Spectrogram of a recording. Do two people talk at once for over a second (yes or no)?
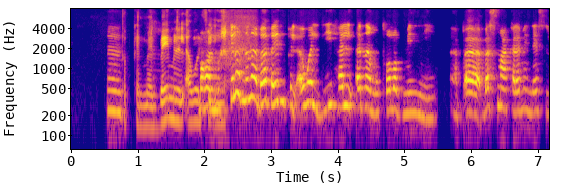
no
